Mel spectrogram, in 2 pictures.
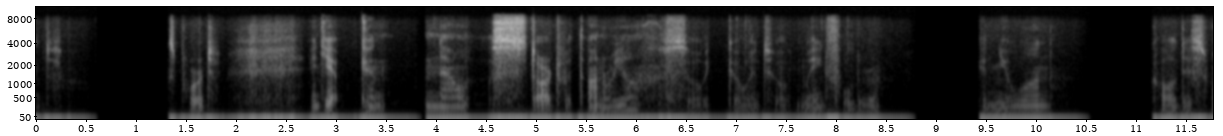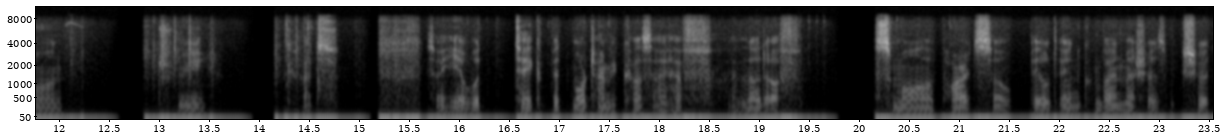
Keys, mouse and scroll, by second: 0.5 click, 7.9 right click, 9.1 click, 12.8-14.3 typing, 14.4 Return, 15.0 F11, 15.1 F10, 15.9-21.7 drag.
